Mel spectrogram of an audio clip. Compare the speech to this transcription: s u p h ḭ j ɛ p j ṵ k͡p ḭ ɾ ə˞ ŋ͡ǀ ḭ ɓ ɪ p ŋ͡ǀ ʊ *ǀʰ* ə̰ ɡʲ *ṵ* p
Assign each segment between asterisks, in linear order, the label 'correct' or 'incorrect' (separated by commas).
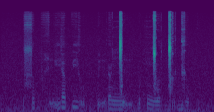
incorrect, incorrect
